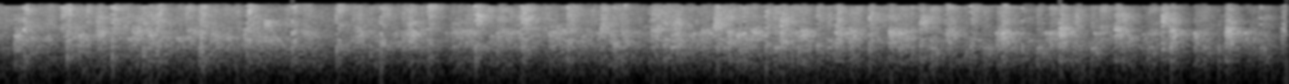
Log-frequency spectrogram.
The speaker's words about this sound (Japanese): 大きな拍手を。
